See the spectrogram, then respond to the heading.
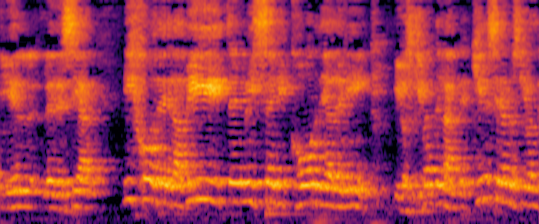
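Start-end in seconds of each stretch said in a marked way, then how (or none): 1.8-5.8 clamando despacio y fuerte; un ciego que ruega a gritos; súplica gritada. Acted. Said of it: "él le decía y les gritaba a Jesús". (grito de súplica lento)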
